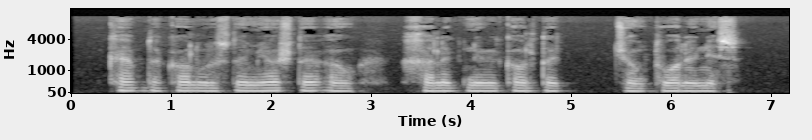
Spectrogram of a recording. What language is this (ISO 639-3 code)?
pus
